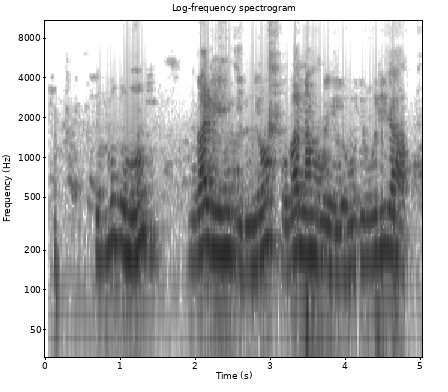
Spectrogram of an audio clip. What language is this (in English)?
Ganda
